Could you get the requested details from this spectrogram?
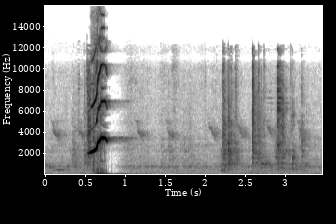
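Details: A bird gives one loud, sharp whistled note that sweeps upward and then drops, followed by a few faint, buzzy chirps later on.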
